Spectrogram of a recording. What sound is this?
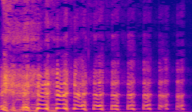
just another laugh
laugh, female, real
